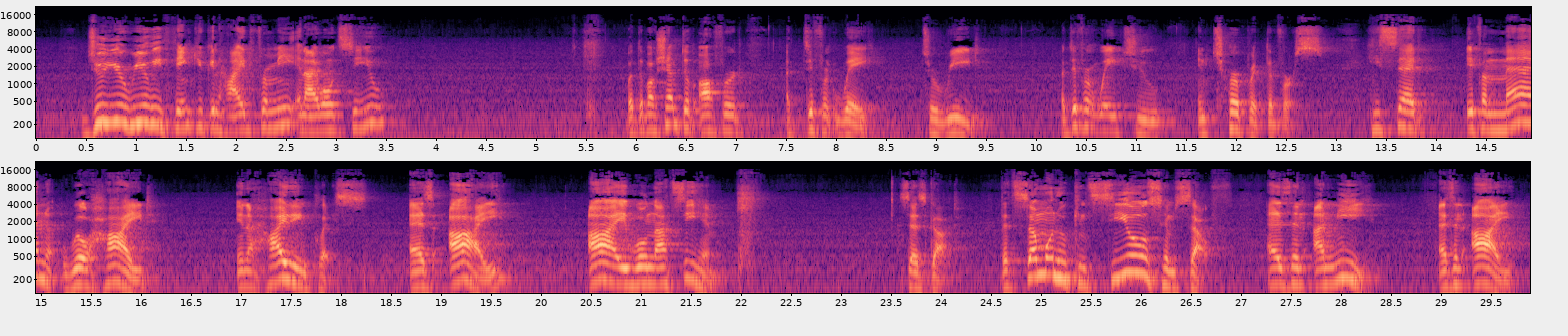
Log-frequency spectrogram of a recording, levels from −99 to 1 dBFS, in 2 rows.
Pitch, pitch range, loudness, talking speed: 155 Hz, 125-175 Hz, -19 LUFS, 125 wpm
